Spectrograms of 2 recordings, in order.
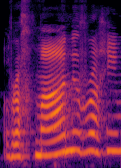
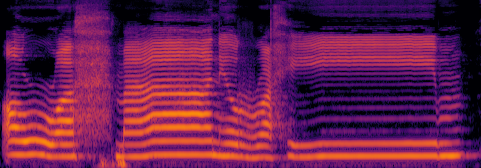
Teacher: چونکہ را کے اوپر تشدید ہے تو الف کو را سے ملایا جائے گا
